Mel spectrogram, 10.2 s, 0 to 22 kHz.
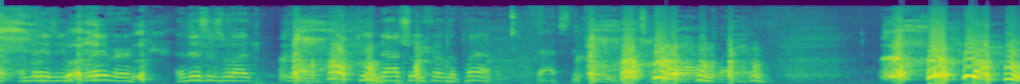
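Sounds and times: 
person coughing after inhaling from a cannabis vape of whole-plant extract: 0:00.0 - 0:01.8, 0:02.8 - 0:04.5, 0:05.8 - 0:07.7, 0:08.8 - 0:10.1
speech: 0:00.2 - 0:07.8, 0:08.8 - 0:10.1.

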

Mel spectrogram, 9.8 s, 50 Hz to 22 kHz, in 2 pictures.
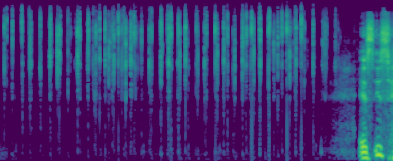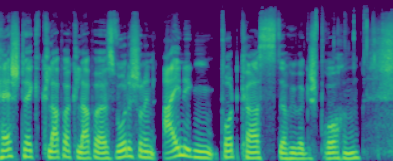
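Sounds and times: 
handmade carp-themed jewelry bracelets rattling when shaken: 0:00.0 - 0:04.3
speech: 0:04.5 - 0:09.8.

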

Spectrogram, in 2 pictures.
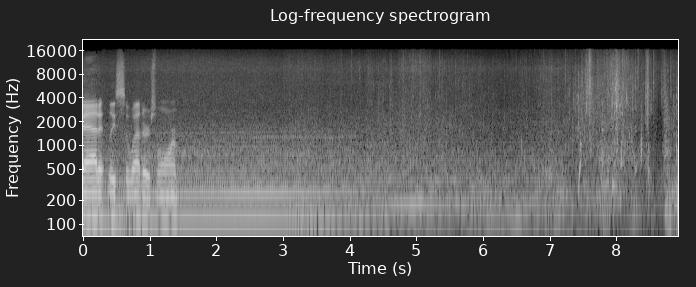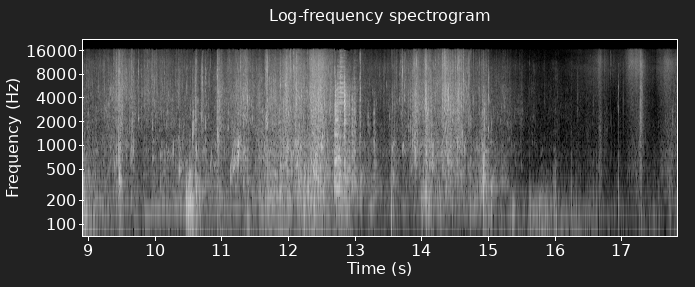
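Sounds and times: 
speech: 0:00.0 - 0:01.6
boat engine droning low and steady: 0:00.0 - 0:09.2, 0:09.8 - 0:13.4
choppy water on the York River slapping and splashing against the hull: 0:04.0 - 0:15.5.

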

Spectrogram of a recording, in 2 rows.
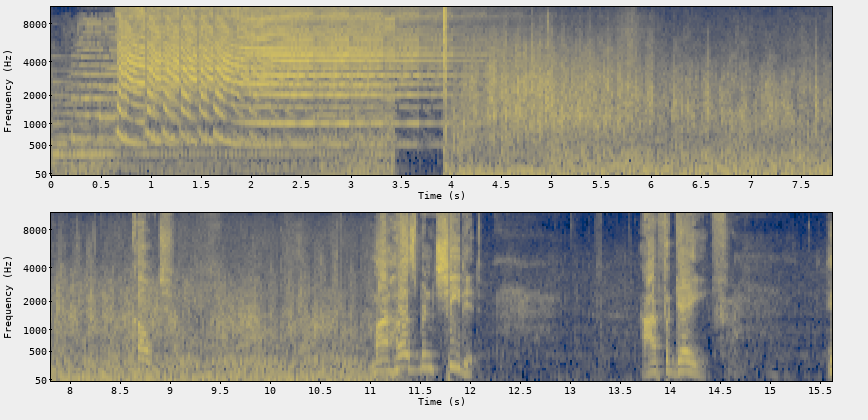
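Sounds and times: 
air horn sound effect blasts: 0:00.0 - 0:04.4
booming crackling burst of noise: 0:00.4 - 0:13.7
speech: 0:11.3 - 0:12.2, 0:13.7 - 0:14.6.

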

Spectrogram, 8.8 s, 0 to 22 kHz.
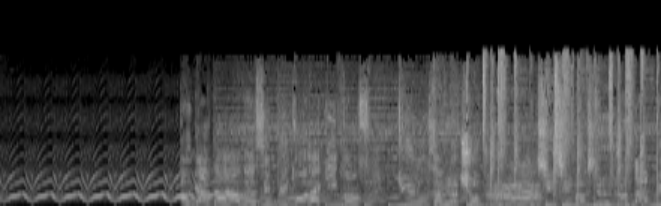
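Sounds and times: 
emergency vehicle siren wailing: 0:00.0 - 0:03.4
speech: 0:02.4 - 0:08.8
heavy booming music beat with bass and synths: 0:02.7 - 0:08.8.

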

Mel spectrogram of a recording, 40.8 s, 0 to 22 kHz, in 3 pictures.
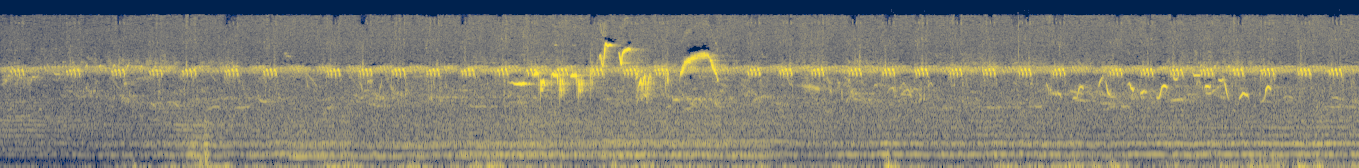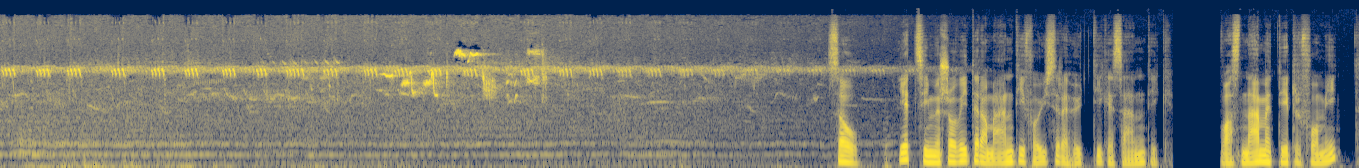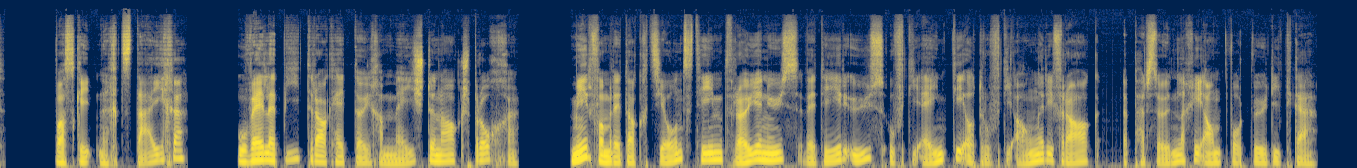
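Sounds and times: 
rapid evenly pulsing high insect trill: 0:00.0 - 0:22.6
steady low hum of buzzing bees: 0:00.0 - 0:22.9
speech: 0:01.9 - 0:02.2, 0:22.0 - 0:40.4.

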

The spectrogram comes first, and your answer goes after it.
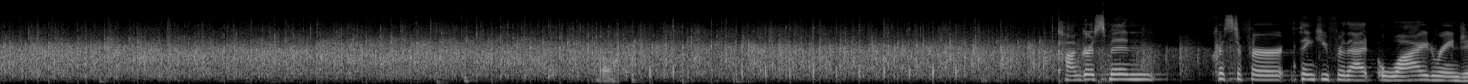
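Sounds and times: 
people cheering: 0:00.0 - 0:10.8
sizable audience clapping: 0:00.0 - 0:12.6
speech: 0:10.6 - 0:14.6.

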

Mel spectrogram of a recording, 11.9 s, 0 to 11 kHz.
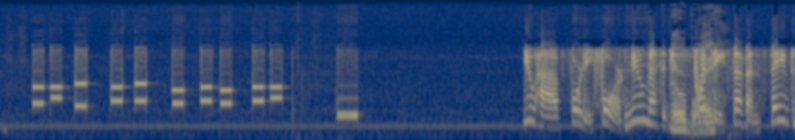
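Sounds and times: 
telephone keypad tones dialing into a landline voicemail: 0:00.5 - 0:04.4
speech: 0:08.4 - 0:11.9.

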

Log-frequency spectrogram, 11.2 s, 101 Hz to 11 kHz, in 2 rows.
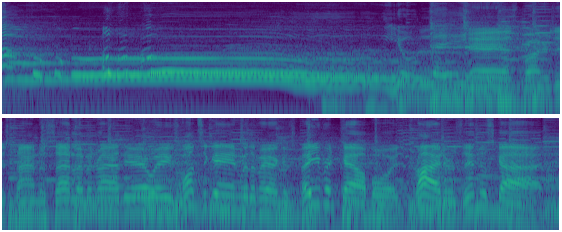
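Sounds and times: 
person howling in imitation of a wolf in a cowboy song: 0:00.0 - 0:04.6
instrumental music of a cowboy song: 0:03.2 - 0:11.1
speech: 0:05.6 - 0:11.1.

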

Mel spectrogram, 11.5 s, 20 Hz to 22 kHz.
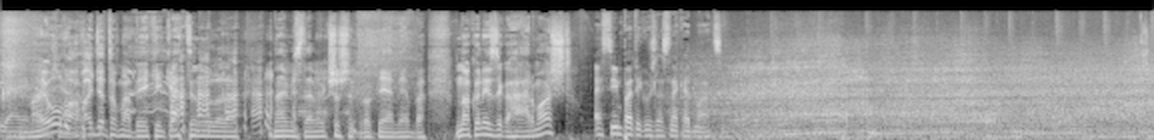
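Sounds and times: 
laughter: 0:00.0 - 0:04.3
speech: 0:00.1 - 0:07.6
racing car engine roaring: 0:06.8 - 0:11.5.

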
